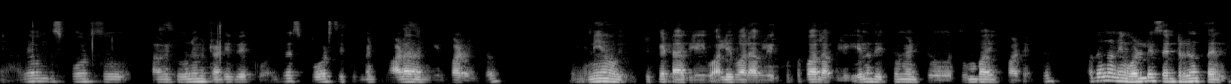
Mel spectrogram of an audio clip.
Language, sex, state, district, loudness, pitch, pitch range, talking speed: Kannada, male, Karnataka, Shimoga, -23 LUFS, 120 Hz, 115-130 Hz, 140 wpm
